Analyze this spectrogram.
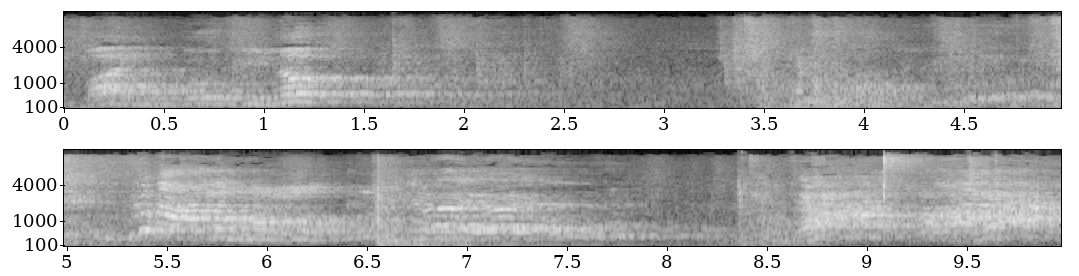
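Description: Young men shout and cheer loudly nearby.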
